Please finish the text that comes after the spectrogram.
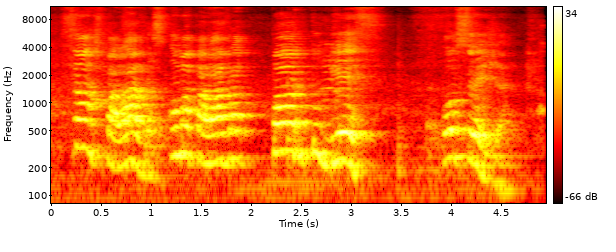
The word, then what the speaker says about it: português: um a sílaba tônica essa sílaba tônica da palavra português é a última e vem com acento então a palavra oxítona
